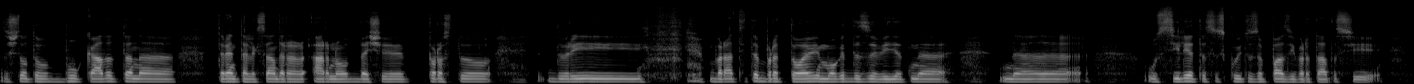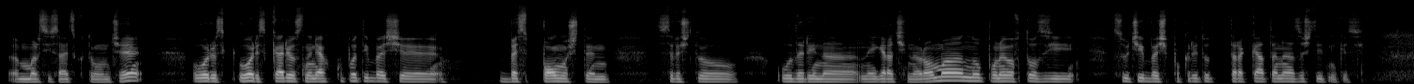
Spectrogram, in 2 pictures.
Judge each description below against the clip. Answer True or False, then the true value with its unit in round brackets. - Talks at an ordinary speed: False (110 wpm)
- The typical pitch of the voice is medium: False (130 Hz)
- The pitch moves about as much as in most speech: False (1.9 semitones)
